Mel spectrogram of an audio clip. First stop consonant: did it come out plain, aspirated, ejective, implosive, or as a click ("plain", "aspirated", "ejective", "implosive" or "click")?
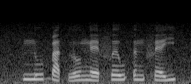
implosive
